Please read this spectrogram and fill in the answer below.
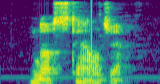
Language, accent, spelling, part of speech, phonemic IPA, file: English, Southern England, nostalgia, noun, /nɒˈstæld͡ʒə/, LL-Q1860 (eng)-nostalgia.wav
- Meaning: 1. A longing for home or familiar surroundings; homesickness 2. A bittersweet yearning for the things of the past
